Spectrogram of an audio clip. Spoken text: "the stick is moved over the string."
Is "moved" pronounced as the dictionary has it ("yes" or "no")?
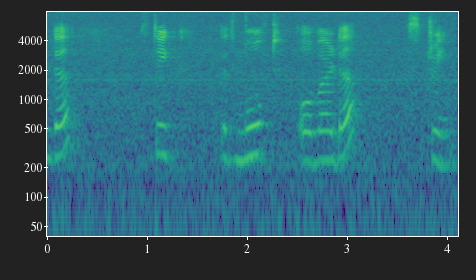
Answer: yes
